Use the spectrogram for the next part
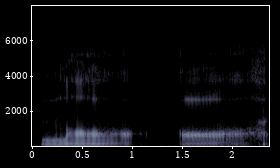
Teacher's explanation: The aw sound, like in law, tends to be the difficult one for students. And this comes from deep in the throat, and it's kind of a growly sound. And when we're producing this sound, I kind of draw the corners of my mouth back a little bit to make this sound. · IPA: /ɔ/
